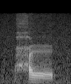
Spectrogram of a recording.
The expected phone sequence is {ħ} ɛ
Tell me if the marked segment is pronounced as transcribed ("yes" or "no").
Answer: yes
